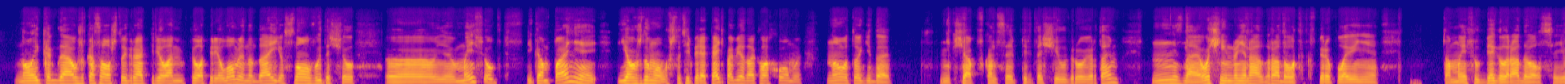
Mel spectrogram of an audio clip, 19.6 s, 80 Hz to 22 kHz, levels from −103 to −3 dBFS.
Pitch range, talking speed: 115-140 Hz, 155 wpm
